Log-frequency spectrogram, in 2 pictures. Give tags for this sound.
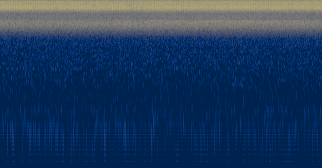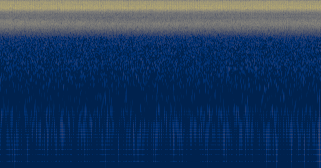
insects; loud; field-recording; cicada

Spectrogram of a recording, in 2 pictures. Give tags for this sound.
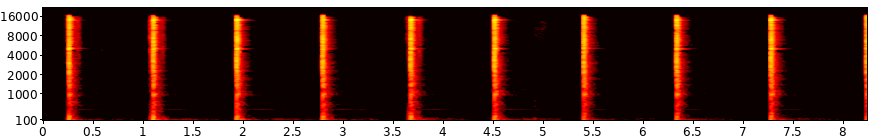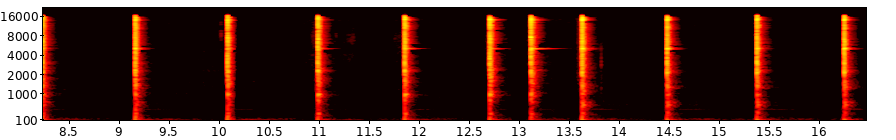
pelea; paliza; Golpe

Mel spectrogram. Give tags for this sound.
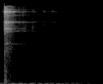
drums; Tambourine; orchestral; percussive; drum; hand; rhythm; sticks; chimes; percussion; chime; tambour

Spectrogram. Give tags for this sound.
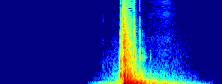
CZ; Czech; Panska; car; door; noise; slam

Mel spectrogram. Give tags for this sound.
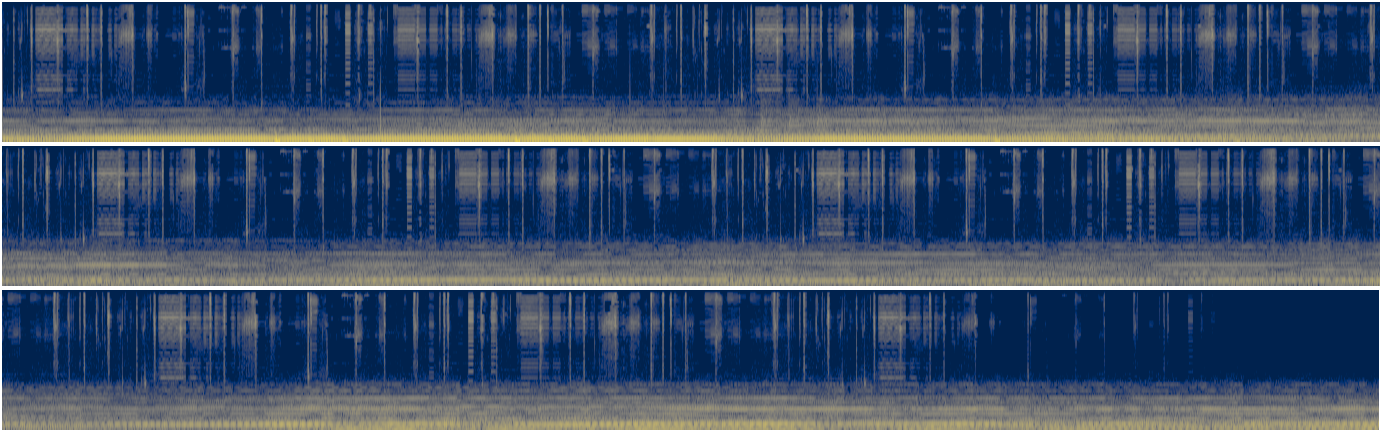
insects; clicking; brooding; ambience; drone; background; atmosphere; soundscape; ambient; sci-fi; dark

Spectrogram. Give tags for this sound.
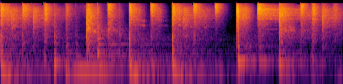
beat; electronic

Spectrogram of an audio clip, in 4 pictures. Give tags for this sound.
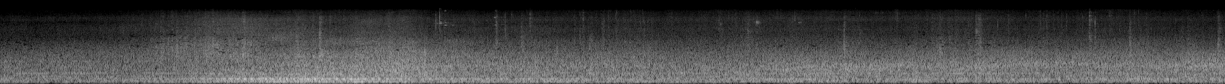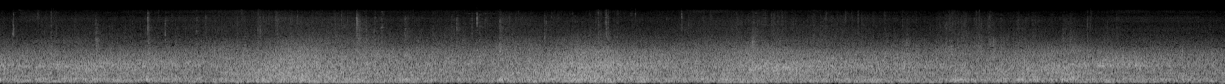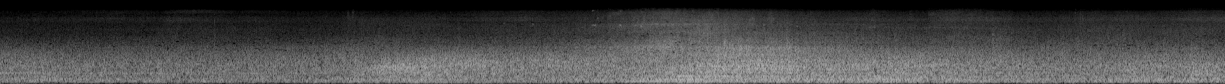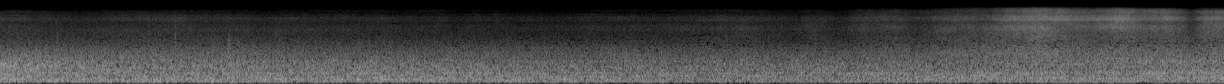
ambient; wide-range; Times-Square; city; cars; atmosphere; morning; soundscape; street; New-York; people; noise; traffic; ambience; NY; field-recording

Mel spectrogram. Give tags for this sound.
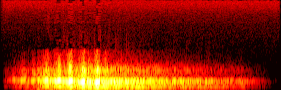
creature; creepy; monster; worm

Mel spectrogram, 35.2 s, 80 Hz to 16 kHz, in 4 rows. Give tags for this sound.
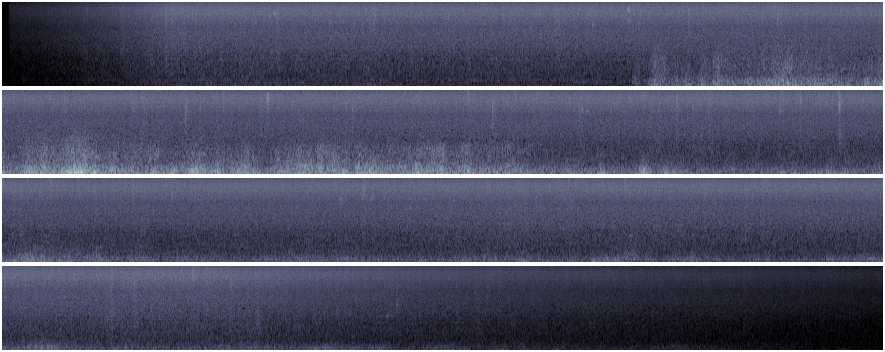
90degree; distant-thunder; field-recording; light-rain; Zoom-H4n

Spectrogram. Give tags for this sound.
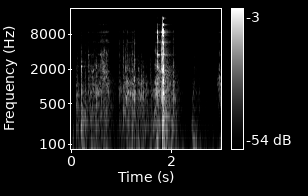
1bar; 80bpm; clamp; leg-vise; metal; metallic; metalwork; steel; tighten; tools

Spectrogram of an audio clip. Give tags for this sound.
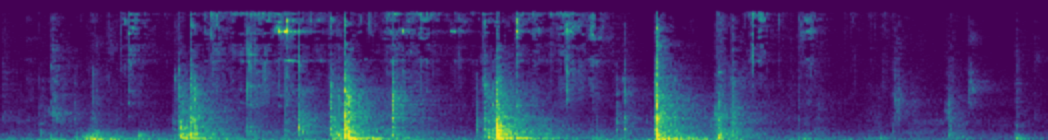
door; key; locking; field-recording; lock; unlock

